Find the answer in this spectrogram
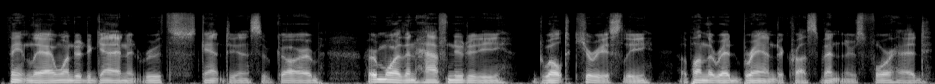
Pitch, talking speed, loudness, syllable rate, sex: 90 Hz, 150 wpm, -18 LUFS, 4.6 syllables/s, male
